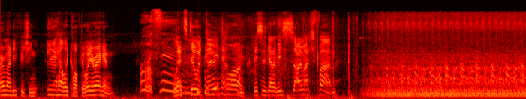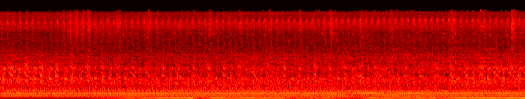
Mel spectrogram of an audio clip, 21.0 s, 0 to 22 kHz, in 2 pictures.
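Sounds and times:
helicopter engine and rotor hum: 0:07.2 - 0:21.0.

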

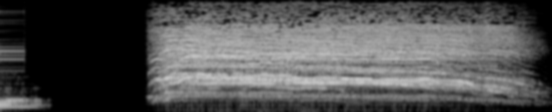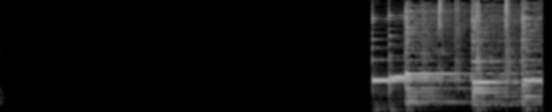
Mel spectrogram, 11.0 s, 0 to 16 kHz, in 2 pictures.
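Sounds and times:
children cheering: 0:01.5 - 0:05.5.

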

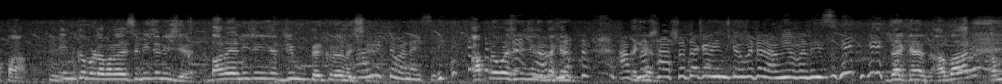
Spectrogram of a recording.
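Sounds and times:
chickens clucking: 0:01.7 - 0:10.0.

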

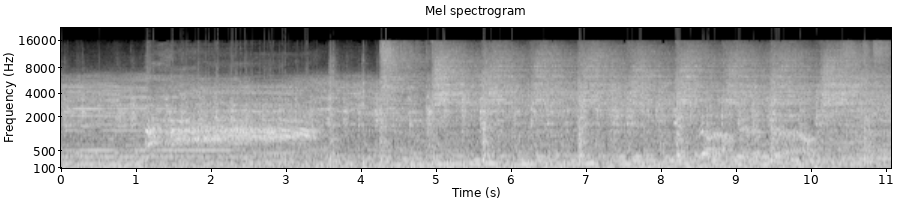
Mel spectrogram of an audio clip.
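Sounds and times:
bass guitar: 0:00.0 - 0:11.0
distorted guitar: 0:00.0 - 0:11.0
drums: 0:00.0 - 0:11.0
vocalist screaming: 0:01.1 - 0:03.6.

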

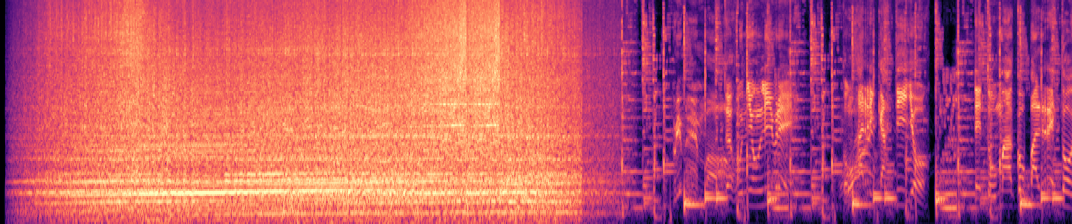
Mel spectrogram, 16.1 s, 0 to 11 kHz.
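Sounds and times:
small motorcycle engines running hard: 0:00.1 - 0:09.3.

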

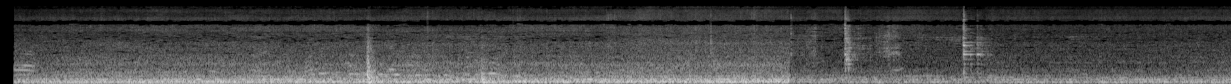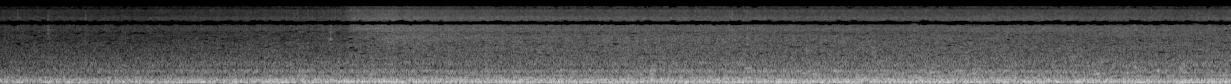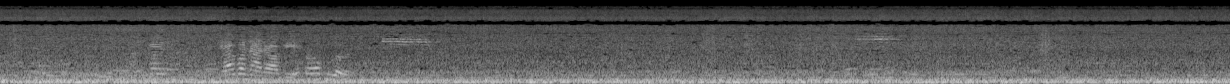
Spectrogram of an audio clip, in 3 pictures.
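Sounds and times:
street stall background rumble: 0:00.1 - 0:36.9
vegetables frying on iron griddle: 0:00.2 - 0:36.9.

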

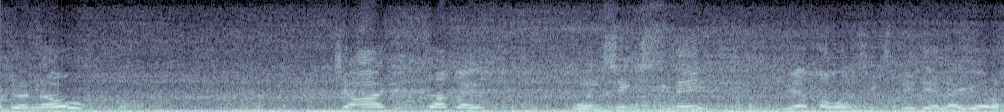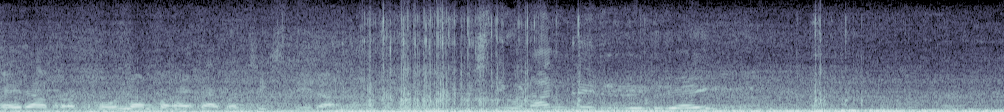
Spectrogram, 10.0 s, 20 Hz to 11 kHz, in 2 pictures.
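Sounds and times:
man's voice: 0:00.0 - 0:00.5, 0:07.4 - 0:08.8
wind buffeting microphone: 0:00.0 - 0:10.0.

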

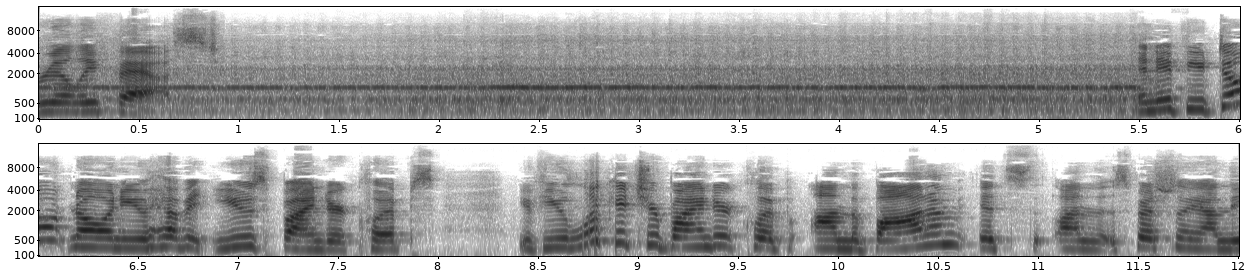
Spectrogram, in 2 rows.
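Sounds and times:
sewing machine stitching: 0:00.0 - 0:05.8.

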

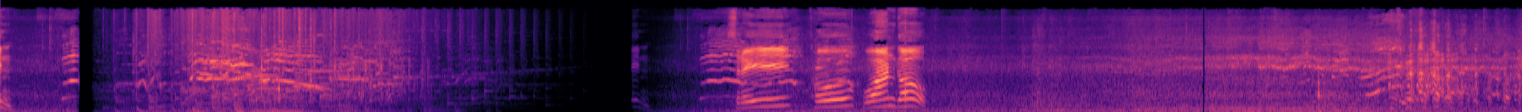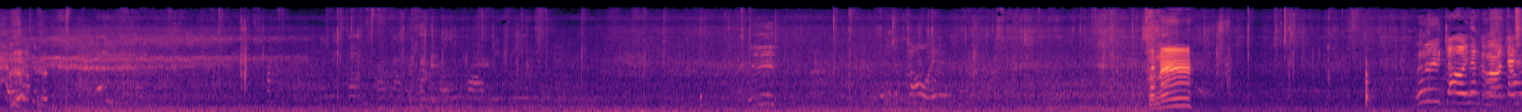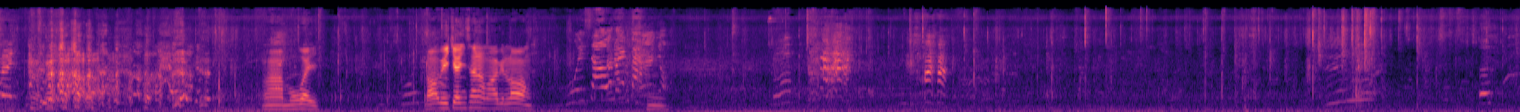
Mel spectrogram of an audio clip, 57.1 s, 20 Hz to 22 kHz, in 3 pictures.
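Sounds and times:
children calling: 0:01.7 - 0:05.4, 0:15.4 - 0:25.4, 0:47.7 - 0:50.3
steady low rumble: 0:17.8 - 0:38.5.

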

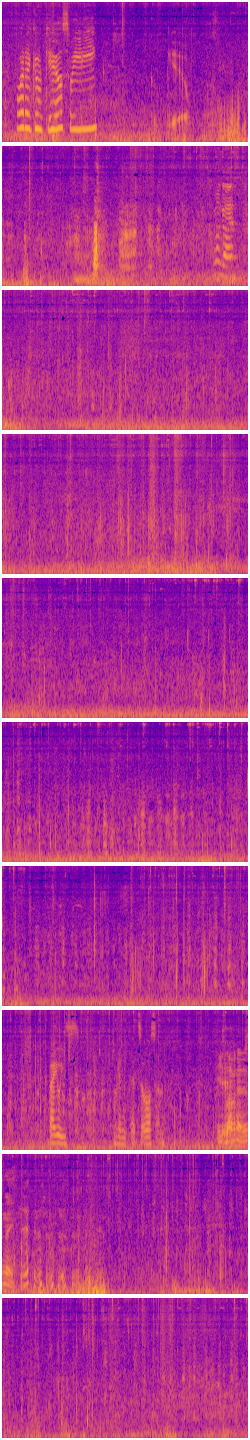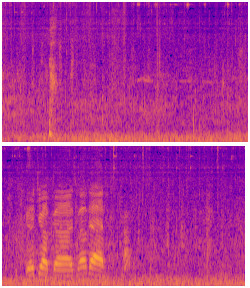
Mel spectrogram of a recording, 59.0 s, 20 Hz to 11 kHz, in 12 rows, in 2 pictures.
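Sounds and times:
paws and footsteps pattering: 0:00.0 - 0:58.9.

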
